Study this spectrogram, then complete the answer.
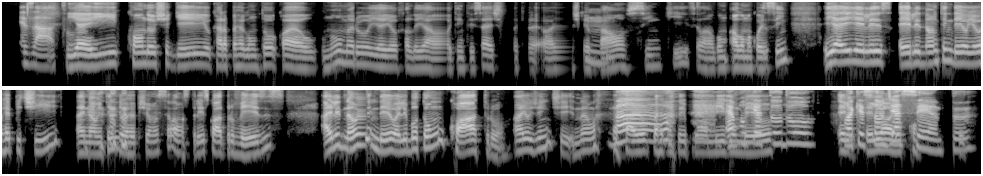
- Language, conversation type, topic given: Portuguese, podcast, Que lugar subestimado te surpreendeu positivamente?
- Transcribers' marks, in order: other background noise; distorted speech; in Chinese: "八十七"; laugh; chuckle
